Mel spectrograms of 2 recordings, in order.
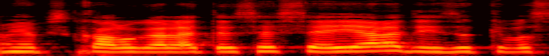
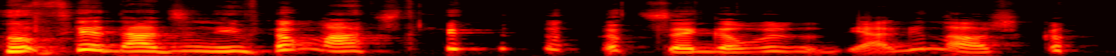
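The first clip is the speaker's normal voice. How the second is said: laughing through the words. Addressing her audience, laughing while talking. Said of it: "eu tô rindo".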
